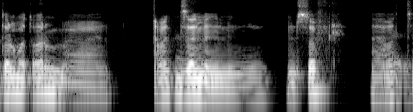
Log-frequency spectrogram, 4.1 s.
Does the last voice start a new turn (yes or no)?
no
